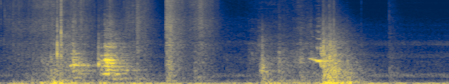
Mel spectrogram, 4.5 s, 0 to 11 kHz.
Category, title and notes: Sound effects > Human sounds and actions
Throwing away garbage
Throwing away some garbage while hanging out in the recycling room recording other things. Recorded with a Zoom H1.
garbage, impact, rubbish, throw, throwing, trash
